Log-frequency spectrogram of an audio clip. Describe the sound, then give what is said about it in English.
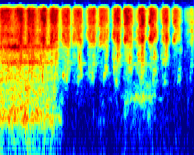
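Hands rubbed briskly together to create warmth during a meditation, a continuous dry friction at first that breaks into many quick, even rubbing strokes, alone without talk. “And if you've had your eyes closed, open the eyes gently or rub the hands together to create warmth.”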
